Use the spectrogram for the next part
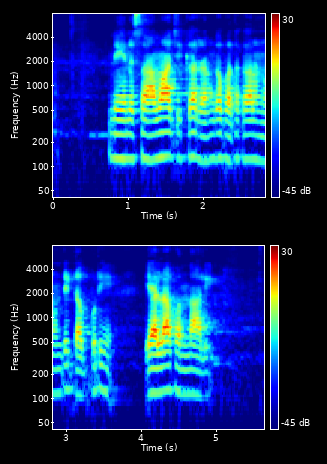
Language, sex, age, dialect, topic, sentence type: Telugu, female, 36-40, Southern, banking, question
